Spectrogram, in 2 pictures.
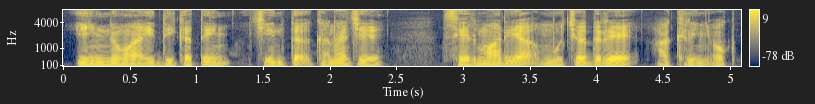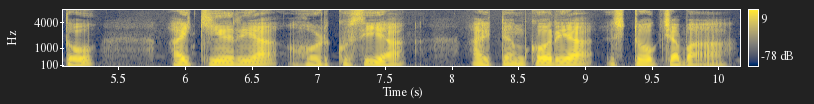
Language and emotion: Santali, fearful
